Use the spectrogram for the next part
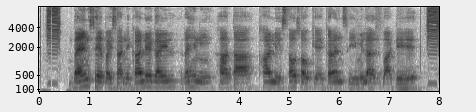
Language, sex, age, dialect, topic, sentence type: Bhojpuri, male, 18-24, Northern, banking, statement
